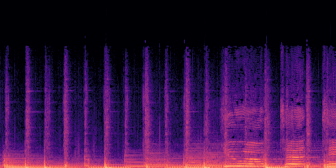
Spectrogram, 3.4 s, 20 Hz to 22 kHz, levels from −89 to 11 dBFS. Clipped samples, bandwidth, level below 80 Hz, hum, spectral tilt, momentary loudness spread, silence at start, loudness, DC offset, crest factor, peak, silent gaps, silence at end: 0.3%; 12.5 kHz; -26 dBFS; none; -7.5 dB/octave; 8 LU; 0 s; -13 LUFS; under 0.1%; 12 dB; 0 dBFS; none; 0 s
